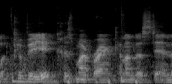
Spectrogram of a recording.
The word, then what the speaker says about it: Kveik: One yeast she mentions is something called Kavak, actually pronounced Quake, but I'm just going to call it Kavik cuz my brain can understand that a little bit better.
